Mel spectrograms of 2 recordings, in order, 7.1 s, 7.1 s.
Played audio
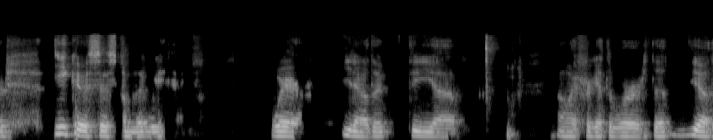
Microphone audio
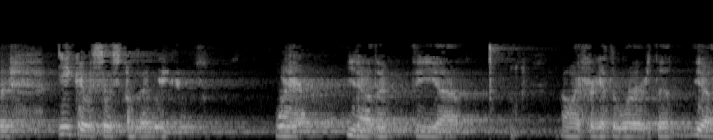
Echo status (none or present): present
